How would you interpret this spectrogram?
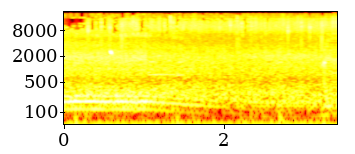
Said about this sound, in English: the rain is going to last all day and night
